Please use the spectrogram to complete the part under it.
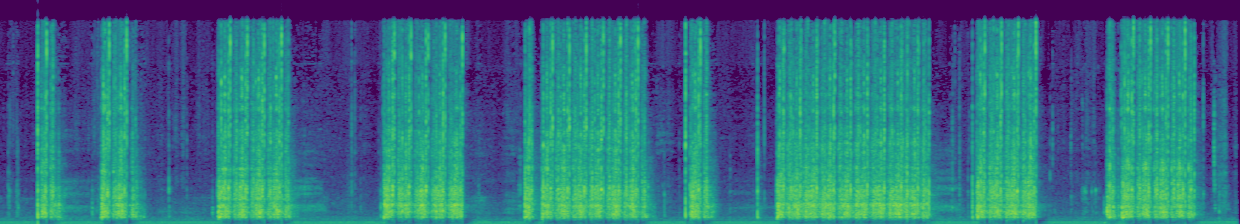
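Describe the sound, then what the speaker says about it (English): An OXGORD handheld sewing machine stitching through fabric, running in loud, rapid mechanical bursts of one to two seconds separated by short pauses, close up and with no voices. "We threaded the needle of the machine. So now I'm gonna go ahead and run this through a little bit."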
